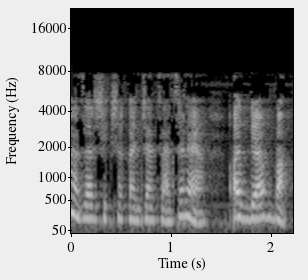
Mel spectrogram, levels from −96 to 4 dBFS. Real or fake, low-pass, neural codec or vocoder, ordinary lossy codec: real; none; none; none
